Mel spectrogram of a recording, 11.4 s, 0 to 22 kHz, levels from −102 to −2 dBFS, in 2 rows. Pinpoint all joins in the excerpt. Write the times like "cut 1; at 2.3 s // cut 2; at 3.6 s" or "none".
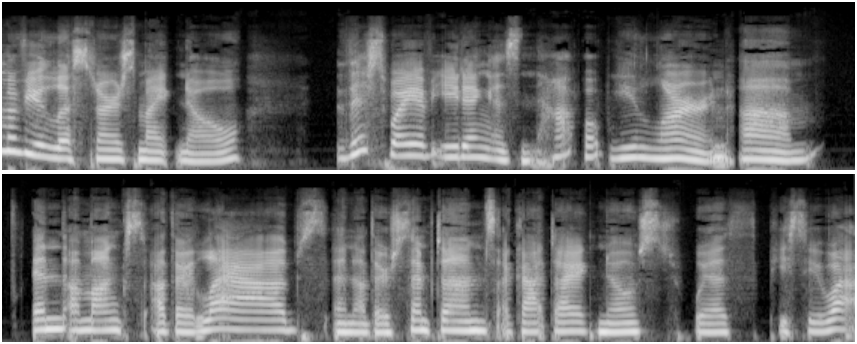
cut 1; at 4.9 s // cut 2; at 6.1 s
